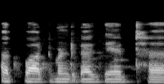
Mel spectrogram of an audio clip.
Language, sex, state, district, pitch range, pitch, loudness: Hindi, male, Bihar, Jahanabad, 115-125 Hz, 120 Hz, -17 LUFS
